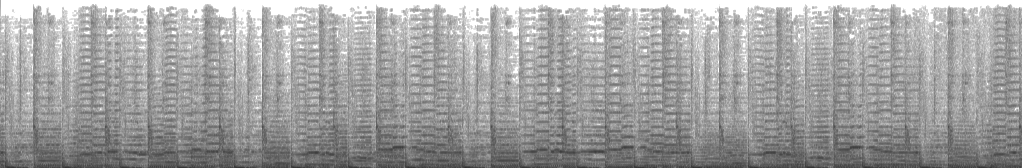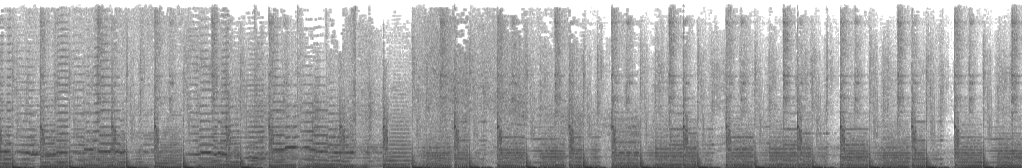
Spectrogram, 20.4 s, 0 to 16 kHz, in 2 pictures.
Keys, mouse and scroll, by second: 4.8 scroll down 2, 5.2-5.8 scroll up 5, 6.7 scroll up 5, 6.9-7.4 scroll down 4, 8.2 click, 12.1-13.1 drag, 13.4 scroll, 15.4-15.9 scroll up 1, 19.1 scroll up 1, 19.2 scroll.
